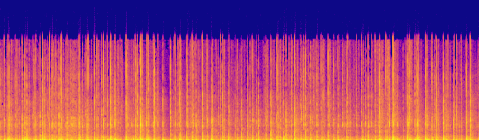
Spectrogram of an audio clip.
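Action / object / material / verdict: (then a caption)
tap / surfboard / fiberglass / none. Fingertips tap rapidly on a white surfboard for about seven seconds. The taps run together into a steady, dense patter of dull, low thumps with very little bright content, and each tap dies away almost instantly.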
